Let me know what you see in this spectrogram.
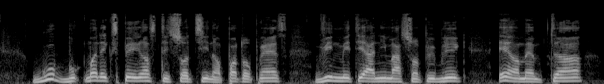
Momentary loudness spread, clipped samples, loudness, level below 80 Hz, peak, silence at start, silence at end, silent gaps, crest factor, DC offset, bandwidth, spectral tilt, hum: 5 LU; under 0.1%; -24 LUFS; -50 dBFS; -10 dBFS; 0.35 s; 0.2 s; none; 14 dB; under 0.1%; 11.5 kHz; -5.5 dB/octave; none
